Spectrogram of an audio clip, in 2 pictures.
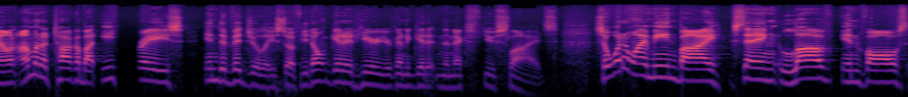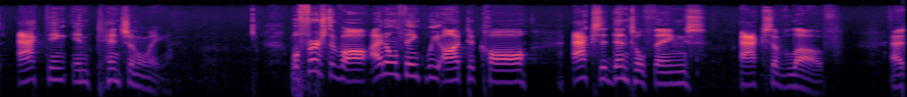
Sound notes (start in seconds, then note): none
